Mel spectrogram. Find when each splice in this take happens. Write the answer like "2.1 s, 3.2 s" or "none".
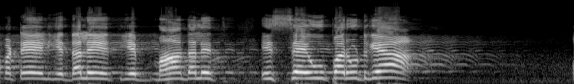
none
